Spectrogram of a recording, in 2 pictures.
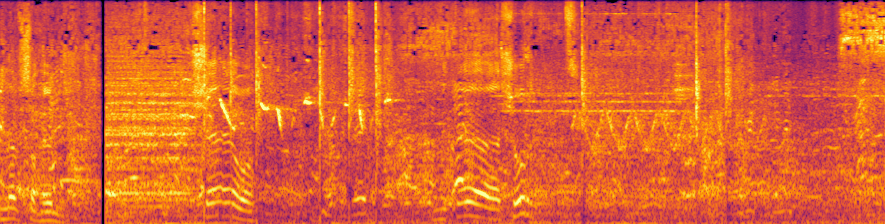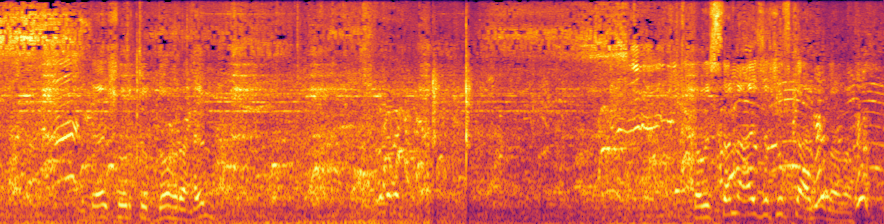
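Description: A large dog barks loudly and repeatedly.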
